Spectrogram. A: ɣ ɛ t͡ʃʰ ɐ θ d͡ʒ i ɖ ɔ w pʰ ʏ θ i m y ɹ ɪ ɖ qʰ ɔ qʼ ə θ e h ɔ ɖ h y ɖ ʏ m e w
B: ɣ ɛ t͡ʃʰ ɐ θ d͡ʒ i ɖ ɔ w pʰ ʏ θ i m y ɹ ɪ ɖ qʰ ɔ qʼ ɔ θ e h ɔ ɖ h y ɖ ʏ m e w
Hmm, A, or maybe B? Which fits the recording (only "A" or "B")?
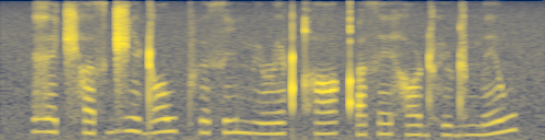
A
